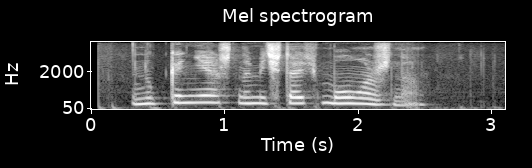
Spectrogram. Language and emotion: Russian, positive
